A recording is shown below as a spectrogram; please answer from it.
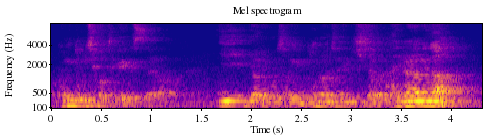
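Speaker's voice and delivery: ordinary talk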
